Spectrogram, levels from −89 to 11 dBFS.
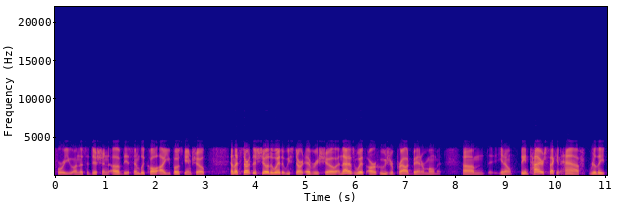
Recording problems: phone-call audio; nothing above 3.5 kHz

